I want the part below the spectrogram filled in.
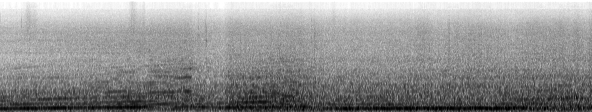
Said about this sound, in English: Stomp on those brakes, down to second, miss the apex completely.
